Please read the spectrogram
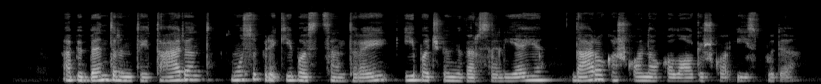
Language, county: Lithuanian, Vilnius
